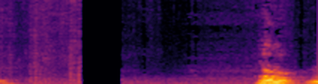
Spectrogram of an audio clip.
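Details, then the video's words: Great Pyrenees, several dogs joining in to bark at full volume: a short hush, then one loud, low, full-bodied bark, with the start of the next bark cut off at the end. "グレートピレニーズ 犬 鳴き声 みんなで全力で吠える Funny Dog Great Pyrenees Bark"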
